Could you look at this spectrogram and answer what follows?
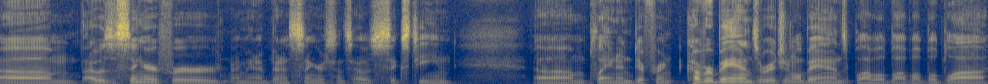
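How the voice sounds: A man speaks at a fairly quick pace in a low voice with a fairly bright tone. The recording is very clean, with a silent background. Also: ordinary pitch variation.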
